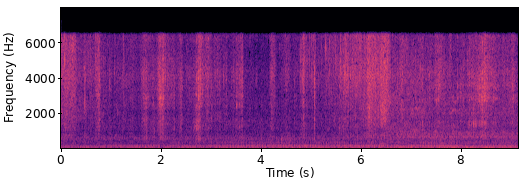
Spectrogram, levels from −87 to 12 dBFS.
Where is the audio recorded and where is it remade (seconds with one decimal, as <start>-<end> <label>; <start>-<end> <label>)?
0.0-1.4 recorded; 1.4-2.4 remade; 2.4-9.2 recorded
